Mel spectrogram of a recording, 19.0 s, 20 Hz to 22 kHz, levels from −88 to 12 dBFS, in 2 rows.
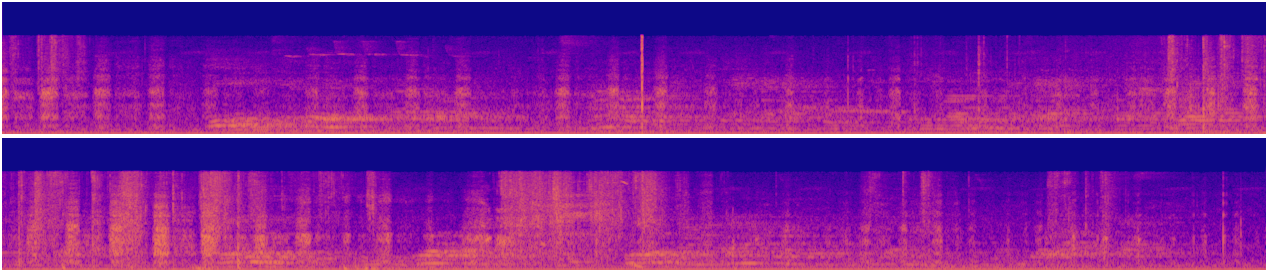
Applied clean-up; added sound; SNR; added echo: none; Dog; -5 dB; reverberation time 1.8 s.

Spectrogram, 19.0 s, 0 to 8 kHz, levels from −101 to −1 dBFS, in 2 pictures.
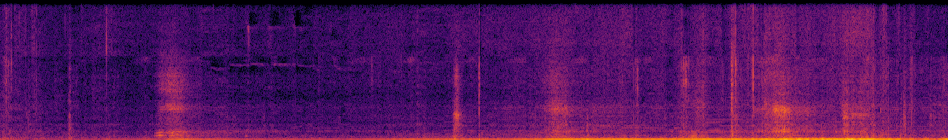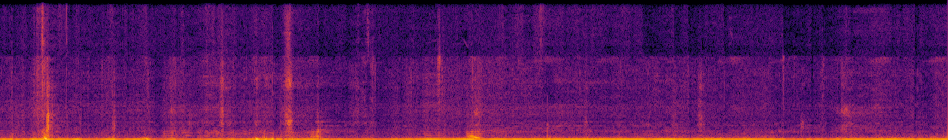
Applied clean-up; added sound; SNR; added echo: neural mask model DeepFilterNet 3.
